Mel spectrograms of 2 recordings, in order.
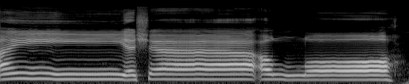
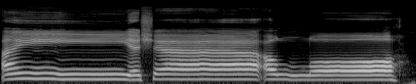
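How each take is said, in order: First: The n merges, nasalized, into the following y. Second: The n merges, nasalized, into the following y.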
